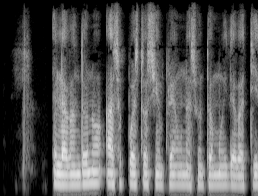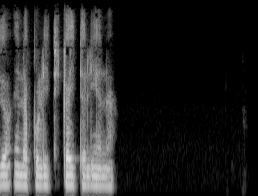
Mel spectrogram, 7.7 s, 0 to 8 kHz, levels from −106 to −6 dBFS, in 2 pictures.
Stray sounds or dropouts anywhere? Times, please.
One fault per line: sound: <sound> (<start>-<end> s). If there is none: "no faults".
no faults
